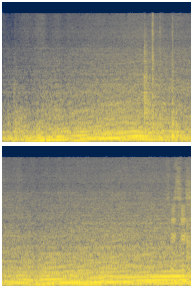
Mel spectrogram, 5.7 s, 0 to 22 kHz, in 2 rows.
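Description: A 1996 Daihatsu Midget 2 with a 4-speed gearbox pulls away, its small engine droning and rising in pitch through the gears, close and steady, with a voice talking over it.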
